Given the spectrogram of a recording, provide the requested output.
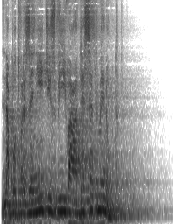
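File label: announcer female tournaments lockin 10min, hu_hu; cs cz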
